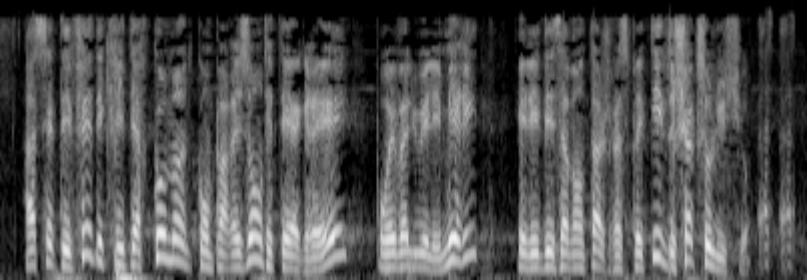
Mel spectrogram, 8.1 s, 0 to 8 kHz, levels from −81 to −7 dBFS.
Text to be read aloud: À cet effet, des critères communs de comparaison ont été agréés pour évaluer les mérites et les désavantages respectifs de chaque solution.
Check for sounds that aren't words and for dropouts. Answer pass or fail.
fail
